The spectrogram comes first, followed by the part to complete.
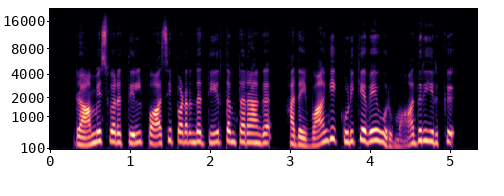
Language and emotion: Tamil, disgusted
